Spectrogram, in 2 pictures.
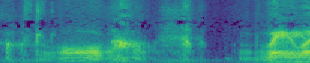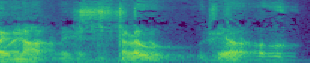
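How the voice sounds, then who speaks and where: A man voicing a sly, taunting, grandiose demon in a croaking, breathy rasp, drawn out with mock gentility for an audiobook. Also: rumbling low, big pitch swings, far from the mic, background noise, exaggerated voice. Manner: drawn-out, mock-genteel, theatrical delivery. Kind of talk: dramatic audiobook character voice.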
